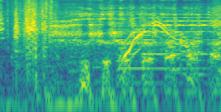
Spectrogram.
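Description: A cartoon cat's yowling laugh, rising and then falling in pitch, about a second in, over a held note of background music.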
